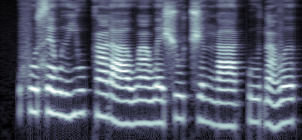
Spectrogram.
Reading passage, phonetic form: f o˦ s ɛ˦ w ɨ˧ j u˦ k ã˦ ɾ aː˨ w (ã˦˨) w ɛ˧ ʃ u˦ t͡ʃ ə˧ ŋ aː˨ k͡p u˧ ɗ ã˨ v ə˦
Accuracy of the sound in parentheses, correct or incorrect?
incorrect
